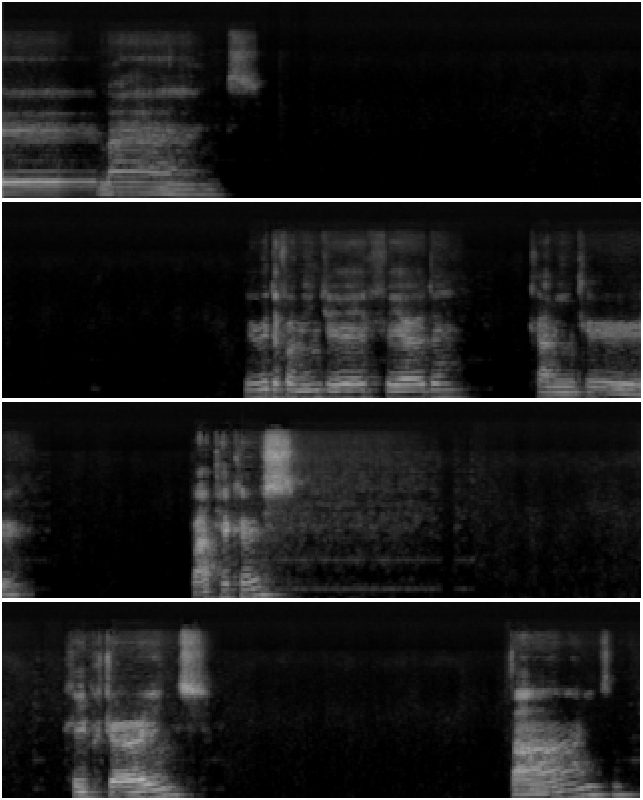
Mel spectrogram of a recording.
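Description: A man chants slowly in a calm, low voice, close by, with pauses between phrases.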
